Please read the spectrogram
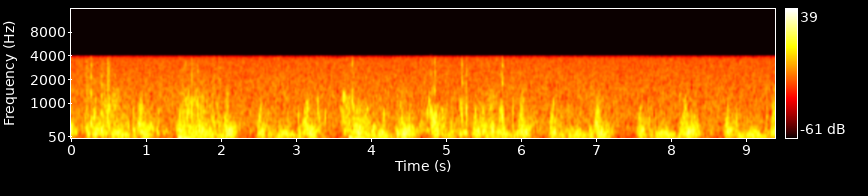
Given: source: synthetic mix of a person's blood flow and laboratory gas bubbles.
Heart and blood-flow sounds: Doppler ultrasound of blood flow; precordium
0.00-0.79 s: bubbles
1.12-1.21 s: bubbles
1.39-2.04 s: bubbles
3.25-3.43 s: bubbles
3.58-4.09 s: bubbles
4.13-4.21 s: bubbles
4.71-4.99 s: bubbles
5.14-5.31 s: bubbles
5.41-5.84 s: bubbles
From the record:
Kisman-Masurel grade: 332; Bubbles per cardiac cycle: rolling drumbeat, 9 or more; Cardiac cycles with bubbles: 50 to 99%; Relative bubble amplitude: moderate (0.250 to 0.450); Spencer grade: 3 (all of the cardiac periods contain showers or single bubble signals, but not dominating or overriding the cardiac motion signals); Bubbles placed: only in the low amplitude regions of the cardiac cycle

